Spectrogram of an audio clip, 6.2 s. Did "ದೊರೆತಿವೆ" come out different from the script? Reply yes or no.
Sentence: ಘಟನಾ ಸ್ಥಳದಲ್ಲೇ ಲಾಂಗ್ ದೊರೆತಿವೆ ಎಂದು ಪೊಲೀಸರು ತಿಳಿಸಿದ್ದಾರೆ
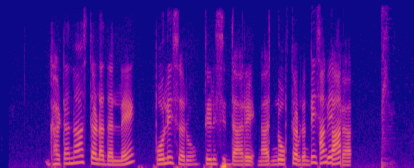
yes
